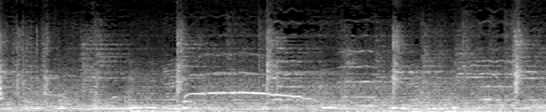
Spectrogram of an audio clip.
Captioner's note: woman screaming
